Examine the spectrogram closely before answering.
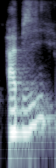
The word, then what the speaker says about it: ABBYY: And they were using a company called ABBY. I don't know the English pronunciation for that, ABBYY.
